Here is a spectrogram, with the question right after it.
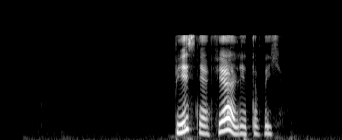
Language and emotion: Russian, positive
